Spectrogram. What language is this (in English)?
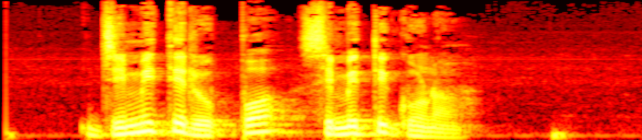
Odia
